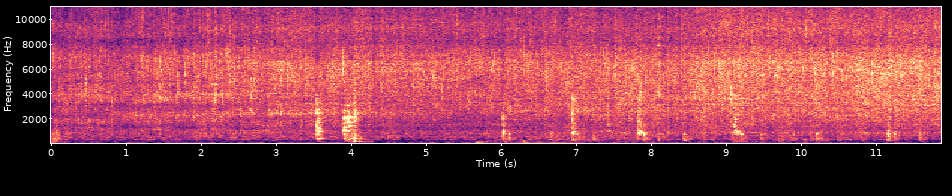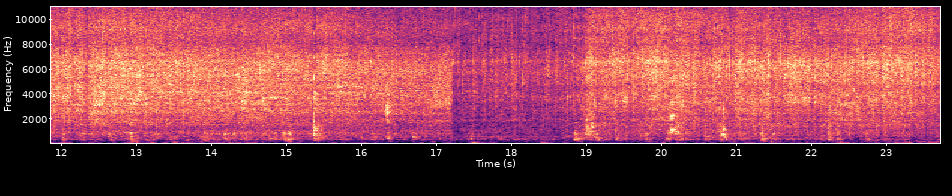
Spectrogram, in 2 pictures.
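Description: Chopped tomatoes fry in a pan for a broad bean curry, giving a steady hissing sizzle broken by repeated scraping stirs of a spoon, close and even throughout with a brief lull near the end.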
